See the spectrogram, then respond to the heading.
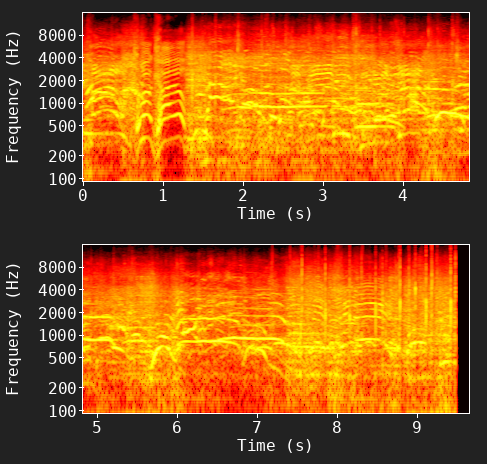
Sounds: speech

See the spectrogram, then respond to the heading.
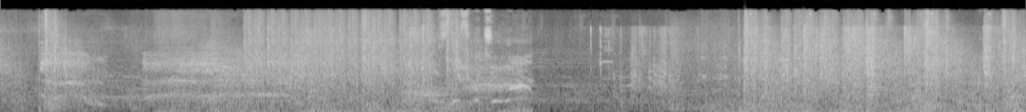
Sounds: speech
fusillade
music

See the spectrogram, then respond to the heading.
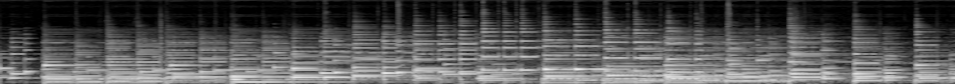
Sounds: plucked string instrument
musical instrument
guitar
music

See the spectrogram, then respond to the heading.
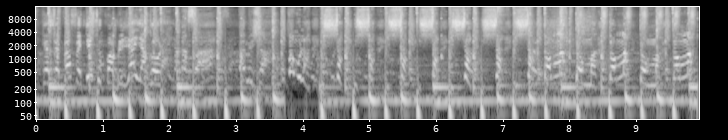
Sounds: music of africa
music
house music
afrobeat

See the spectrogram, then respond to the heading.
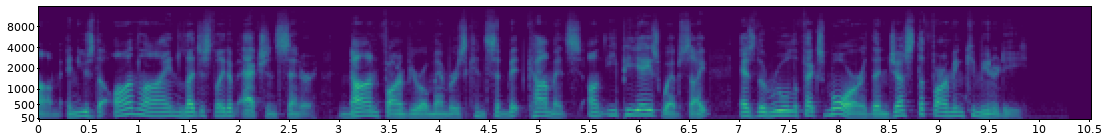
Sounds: speech
narration

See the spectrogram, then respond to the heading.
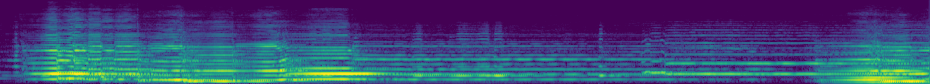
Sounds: double bass
music
playing double bass

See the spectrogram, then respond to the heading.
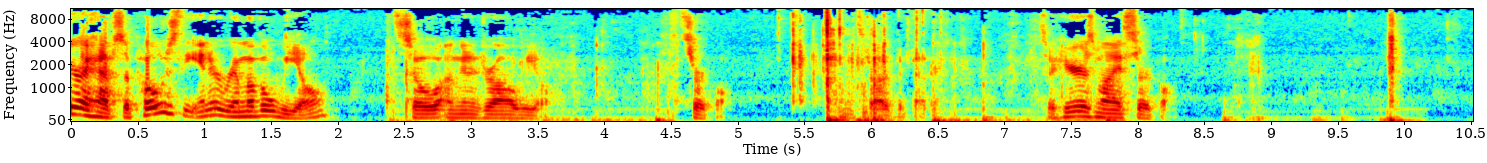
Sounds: speech
computer keyboard

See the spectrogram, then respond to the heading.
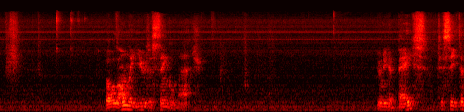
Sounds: speech

